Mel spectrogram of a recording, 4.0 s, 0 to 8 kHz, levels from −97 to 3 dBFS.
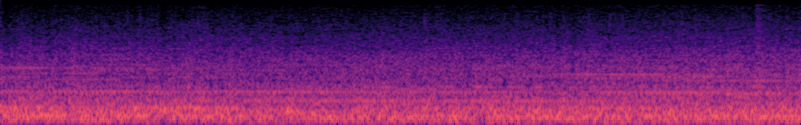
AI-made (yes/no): no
